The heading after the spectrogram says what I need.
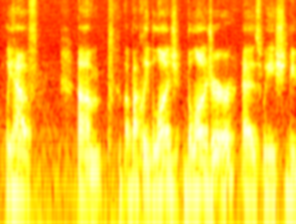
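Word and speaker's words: Belanger: And then uh we have um Buckley Bal Bologoner as we should be pronouncing the name properly.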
